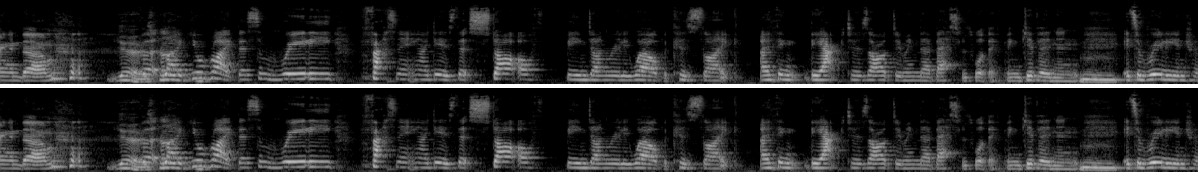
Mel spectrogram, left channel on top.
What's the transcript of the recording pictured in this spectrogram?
and dumb. But like, you're right, there's some really fascinating ideas that start off being done really well, because like I think the actors are doing their best with what they've been given, and it's a really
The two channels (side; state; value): both; identical; correlation 1.00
